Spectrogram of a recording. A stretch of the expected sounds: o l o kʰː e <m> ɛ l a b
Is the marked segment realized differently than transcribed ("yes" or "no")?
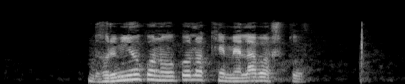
no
